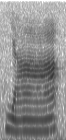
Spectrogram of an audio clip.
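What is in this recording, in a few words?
"jaa5", Cantonese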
